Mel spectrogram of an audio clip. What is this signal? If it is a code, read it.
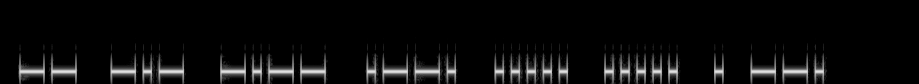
Morse code, heard as a keyed tone, about 15 wpm, spaced as for 12 wpm, 600 Hz. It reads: MKYP55EG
